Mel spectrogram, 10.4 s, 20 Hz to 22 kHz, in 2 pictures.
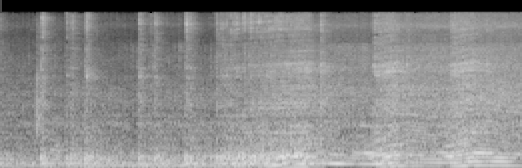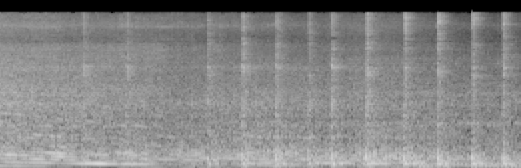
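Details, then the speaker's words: Restored 1970 Vespa GT (Granturismo) 125 two-stroke with a non-original aftermarket exhaust, fuel nearly empty: crisp crackle rising smoothly on each throttle blip and settling back, healthy. "Knalpotnya bukan knalpot bawaannya, tapi mantep sih jadinya. Ini kalau dipakai jalan pasti Cihui banget. Ngetuk banget tuh suaranya."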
